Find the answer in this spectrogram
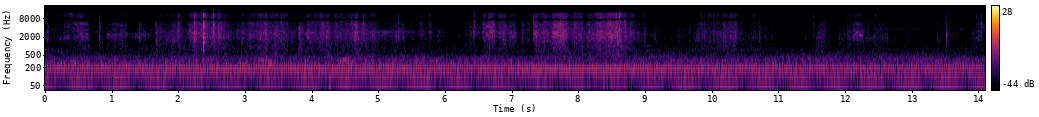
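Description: Paper and tape being handled: scattered scratchy rustles and scrapes over a steady low hum that throbs about twice a second.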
